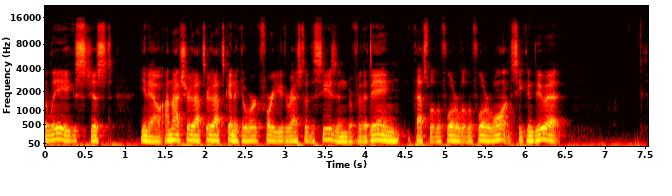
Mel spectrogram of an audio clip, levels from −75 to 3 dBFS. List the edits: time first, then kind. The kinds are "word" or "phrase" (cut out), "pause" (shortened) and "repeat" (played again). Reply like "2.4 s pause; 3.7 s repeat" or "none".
2.0 s repeat; 2.4 s word; 4.0 s word; 5.2 s repeat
